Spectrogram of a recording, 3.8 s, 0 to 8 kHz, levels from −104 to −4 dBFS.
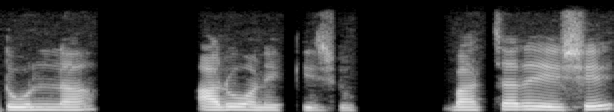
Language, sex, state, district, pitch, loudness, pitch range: Bengali, female, West Bengal, Kolkata, 190 Hz, -18 LUFS, 190-210 Hz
